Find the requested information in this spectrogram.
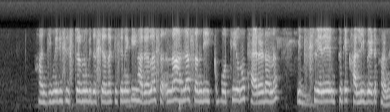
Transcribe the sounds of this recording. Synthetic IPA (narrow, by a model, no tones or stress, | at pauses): hãːɲd͡ʒiːmeːɾiːsɪsʈəɾnũːbiːd̪əsːjaːd̪aːkɪseːneːkɪɦəɾalaːsənãːlaːsə̃nd̪iːɪkpoːt̪ʰiːoːnũːt̪ʰɛːɾəɽaːnaː | ʋɪt͡ʃsʋeːɾeːʊʈʰːkeːkʰaːliːpeːʈkʰaːɳɛː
